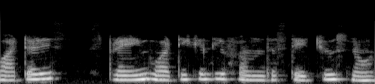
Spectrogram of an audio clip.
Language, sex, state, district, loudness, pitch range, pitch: English, female, Arunachal Pradesh, Lower Dibang Valley, -15 LUFS, 205-240 Hz, 220 Hz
